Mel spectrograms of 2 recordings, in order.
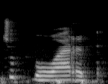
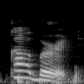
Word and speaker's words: cupboard: Ini dibacanya bukan cupboard ya, tapi dibacanya cupboard. Oke.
